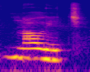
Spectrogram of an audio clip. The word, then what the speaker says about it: knowledge: K is silent in kn at the beginning of a word. For example, knee becomes knee, know becomes know, and knowledge becomes knowledge. The next letters I is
